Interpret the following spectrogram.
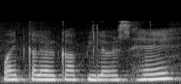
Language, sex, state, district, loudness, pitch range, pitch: Hindi, female, Assam, Hailakandi, -12 LUFS, 215-225 Hz, 220 Hz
